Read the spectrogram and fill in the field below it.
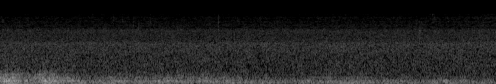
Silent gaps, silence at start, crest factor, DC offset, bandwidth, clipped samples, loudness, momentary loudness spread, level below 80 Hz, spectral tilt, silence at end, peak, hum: none; 0 s; 18 dB; under 0.1%; 11.5 kHz; under 0.1%; -40 LUFS; 6 LU; -48 dBFS; -5 dB/octave; 0 s; -20 dBFS; none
